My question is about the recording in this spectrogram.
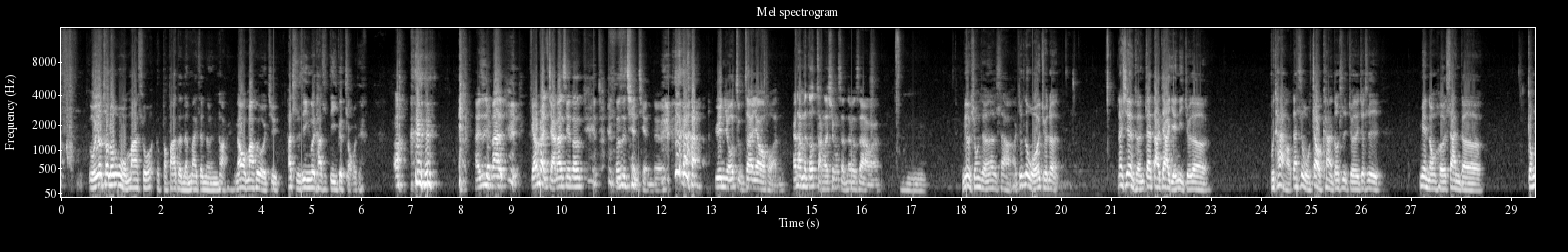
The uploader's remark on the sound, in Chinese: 雜貨店錄音品質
